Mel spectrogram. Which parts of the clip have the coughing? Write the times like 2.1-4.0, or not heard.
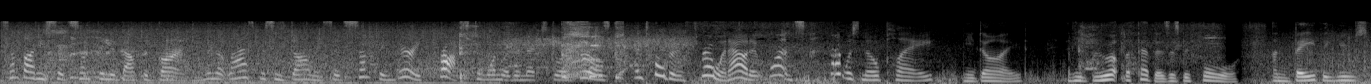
0.4-1.9, 4.5-6.2, 10.8-11.6.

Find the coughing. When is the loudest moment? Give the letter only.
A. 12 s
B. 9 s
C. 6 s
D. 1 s
C.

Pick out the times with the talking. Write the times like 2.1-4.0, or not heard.
0.0-13.6.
